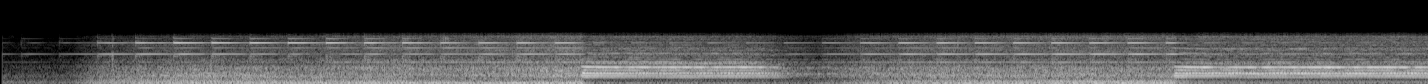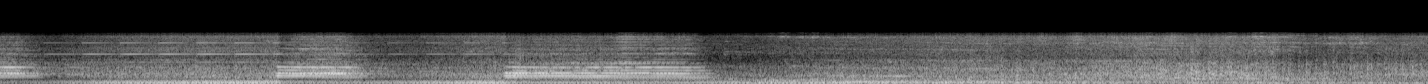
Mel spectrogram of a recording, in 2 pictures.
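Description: Train approaching and passing a grade crossing: the locomotive horn sounds the crossing signal, long, long, short, long, over a steadily ringing crossing bell. From about two-thirds of the way in, the locomotive and its cars rumble past with clickety-clack of the wheels on the rails.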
